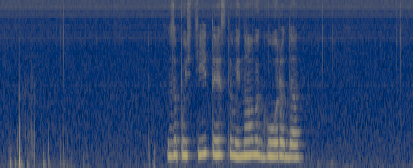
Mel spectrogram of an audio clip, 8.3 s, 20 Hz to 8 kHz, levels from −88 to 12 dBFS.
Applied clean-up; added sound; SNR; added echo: none; none; none; none.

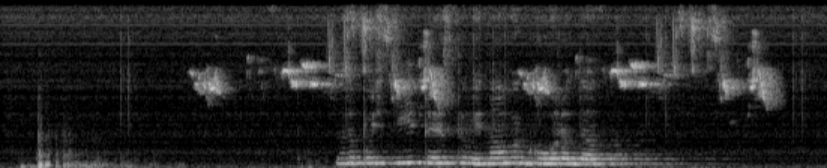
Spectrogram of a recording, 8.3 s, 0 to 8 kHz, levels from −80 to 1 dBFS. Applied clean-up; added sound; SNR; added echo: none; Chirp, tweet; -3 dB; reverberation time 2.7 s.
